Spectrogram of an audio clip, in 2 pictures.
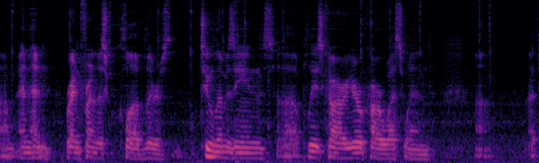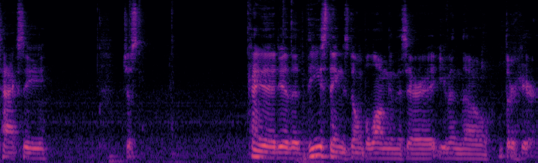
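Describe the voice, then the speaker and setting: A relaxed man with an American accent speaks at a moderate pace, his pitch fairly low. His pitch moves in an ordinary way, broken by long, frequent pauses. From US West Coast, California. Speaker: game writer streaming a playthrough. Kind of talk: casual live-stream commentary. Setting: live stream at home. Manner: relaxed, with frequent fillers.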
